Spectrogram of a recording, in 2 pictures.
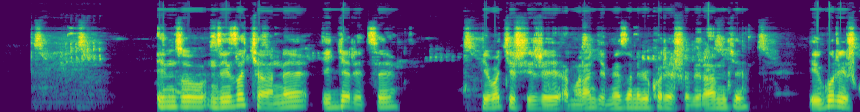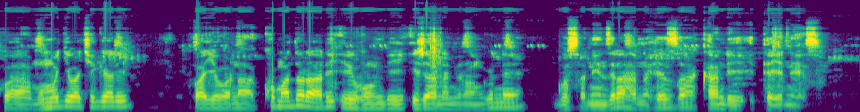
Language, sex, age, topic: Kinyarwanda, male, 25-35, finance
